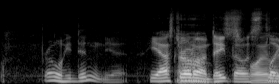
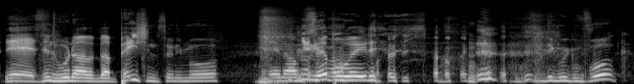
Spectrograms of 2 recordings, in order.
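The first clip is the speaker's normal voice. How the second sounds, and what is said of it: Imitates a TV gangster character's voice. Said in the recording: “Is that how he sounds? ... that's my Tony Soprano impression.”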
